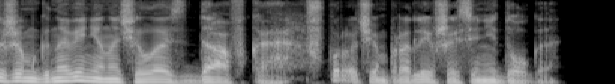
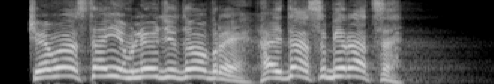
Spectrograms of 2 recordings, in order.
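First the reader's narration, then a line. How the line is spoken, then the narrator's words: Shout from crowd. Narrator (Russian): в толпе крикнули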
